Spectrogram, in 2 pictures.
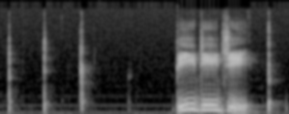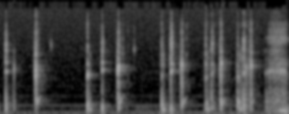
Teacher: the B is on the lips, the D is on the tip of the tongue in the front, and then the G is on the back of the tongue towards the back of your mouth.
